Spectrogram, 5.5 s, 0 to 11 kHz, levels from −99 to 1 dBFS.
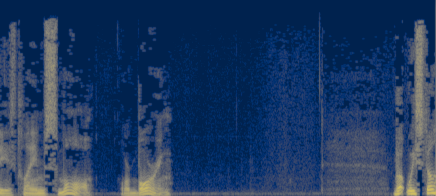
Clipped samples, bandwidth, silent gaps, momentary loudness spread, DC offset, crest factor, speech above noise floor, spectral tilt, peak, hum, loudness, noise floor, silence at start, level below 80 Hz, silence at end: under 0.1%; 10.5 kHz; none; 18 LU; under 0.1%; 20 dB; 41 dB; -6 dB/octave; -6 dBFS; none; -24 LUFS; -64 dBFS; 0 s; -50 dBFS; 0 s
